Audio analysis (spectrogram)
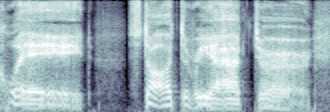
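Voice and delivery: very slow, faint, whispery dying voice. Quoting the little guy in Total Recall: whispery dying voice. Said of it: "It's the same voice".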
